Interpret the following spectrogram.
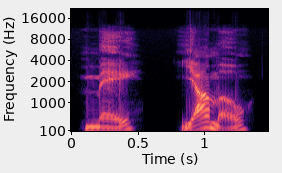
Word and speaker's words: me llamo: Pronunciation may yamo.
